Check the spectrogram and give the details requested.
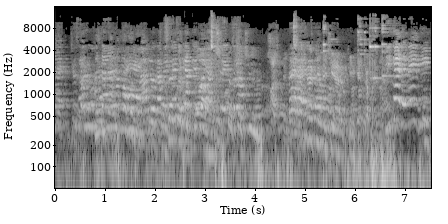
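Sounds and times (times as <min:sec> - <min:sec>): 
crowd of neighbours chattering across a street in Italy: 0:00.0 - 0:07.5
glasses clinking in a toast: 0:03.1 - 0:03.4, 0:04.8 - 0:06.8.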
